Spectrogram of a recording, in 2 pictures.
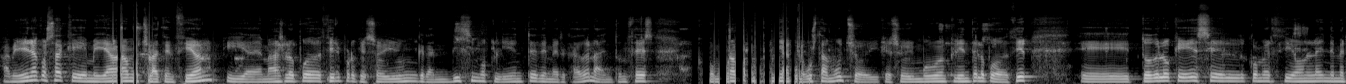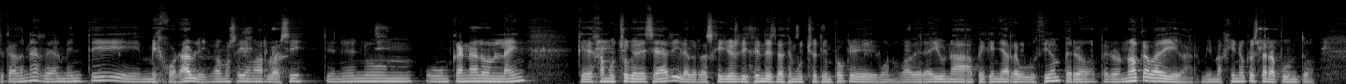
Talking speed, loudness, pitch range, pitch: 220 wpm, -23 LUFS, 125-150 Hz, 135 Hz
